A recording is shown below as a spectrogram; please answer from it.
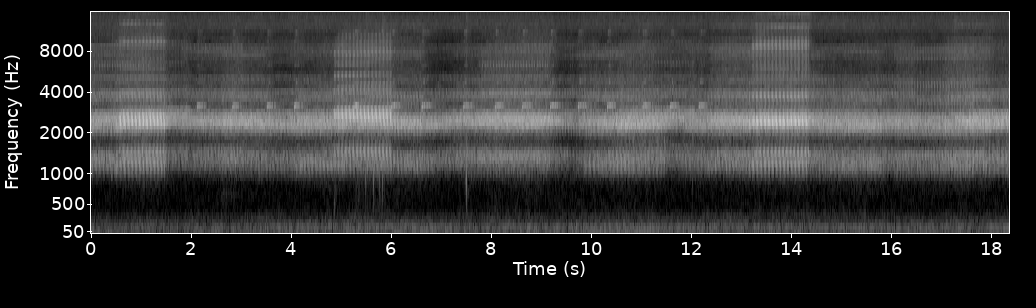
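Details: A dense chorus of frogs at night in Tennessee gives a steady, high trilling drone, with louder calls swelling up now and then.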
